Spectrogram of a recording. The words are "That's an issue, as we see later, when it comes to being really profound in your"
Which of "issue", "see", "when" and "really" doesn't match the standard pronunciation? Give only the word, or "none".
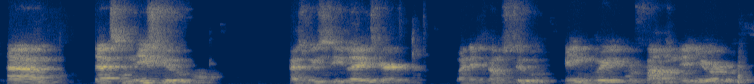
really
